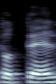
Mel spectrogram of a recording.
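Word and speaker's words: hôtel: Because you know Webber, we don't pronounce H, so we end up speaking the O. So cet hotel means this hotel, that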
